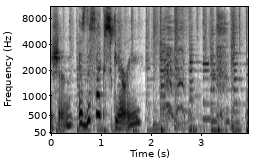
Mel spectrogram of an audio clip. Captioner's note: laughs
